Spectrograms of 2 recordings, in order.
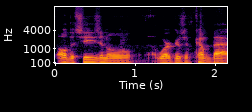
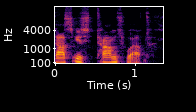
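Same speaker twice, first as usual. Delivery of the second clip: fake German accent over the phrase; 3 semitones higher than usual. Saying a German phrase about Tom's world: put-on German accent. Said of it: "Was it a good accent?".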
